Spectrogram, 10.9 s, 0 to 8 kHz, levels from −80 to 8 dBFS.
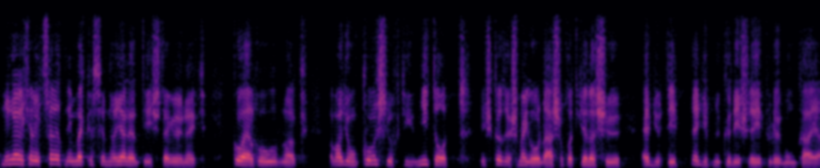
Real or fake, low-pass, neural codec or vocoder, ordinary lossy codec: fake; 7.2 kHz; codec, 16 kHz, 1 kbps, FunCodec, trained on Chinese and English, 50 frames a second; none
